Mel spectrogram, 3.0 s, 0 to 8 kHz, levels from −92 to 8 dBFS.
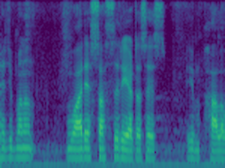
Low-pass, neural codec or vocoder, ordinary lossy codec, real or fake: none; none; none; real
